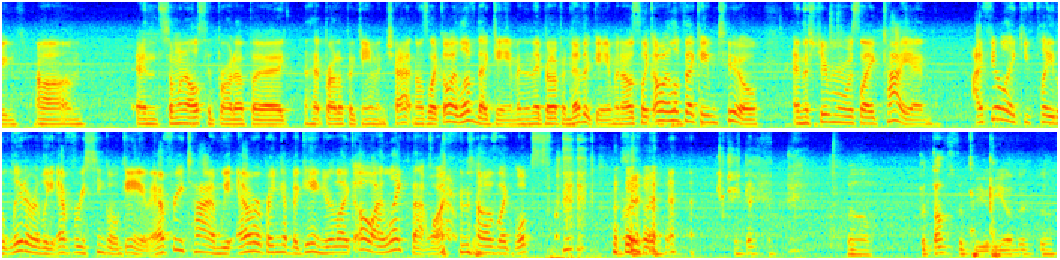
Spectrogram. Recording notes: we did have some technical difficulties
